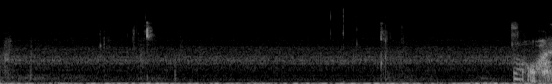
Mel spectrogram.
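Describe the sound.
A few scattered, sharp computer mouse clicks ticking options in a settings form, irregularly spaced, over a steady low electronic hum, with a brief murmur of voice near the end.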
